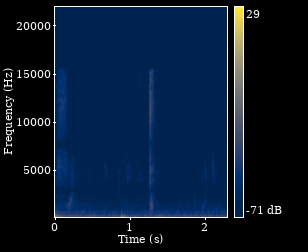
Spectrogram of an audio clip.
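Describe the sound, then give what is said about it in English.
Quiet mouth noises of someone sucking and chewing on a Whopper candy, with soft wet smacks and a few sharper clicky pops at irregular moments, no talking. “Sorry, I'm sucking on this whopper.”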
